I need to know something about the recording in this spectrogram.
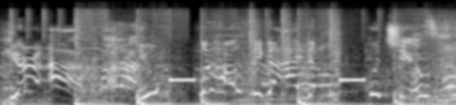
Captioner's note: beep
